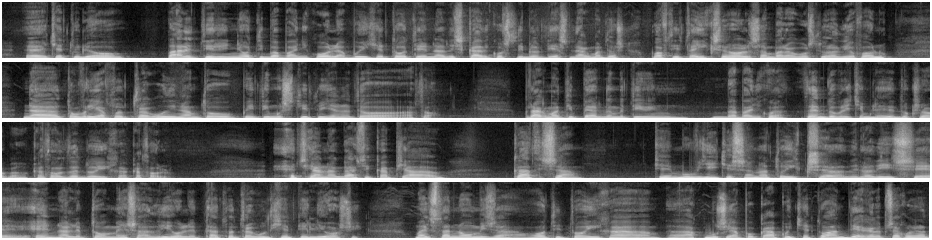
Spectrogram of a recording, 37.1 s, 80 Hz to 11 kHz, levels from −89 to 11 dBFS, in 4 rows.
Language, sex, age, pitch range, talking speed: Greek, male, 60-79, 125-185 Hz, 150 wpm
